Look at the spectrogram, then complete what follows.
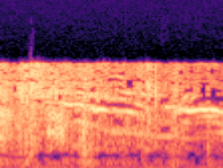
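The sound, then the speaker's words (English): About half a dozen cats locked inside a dressing room yowl and meow at once in a loud, continuous chorus of overlapping wails, with long rising and falling cries and no pauses. “There are cats inside our dressing room.”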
